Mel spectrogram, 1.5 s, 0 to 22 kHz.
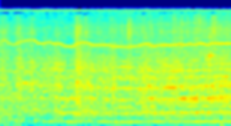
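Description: Rally car at the 2009 Rally of Ireland braking hard with its wheels locked, a steady loud engine drone with a sustained high tonal whine running throughout, close and continuous.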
